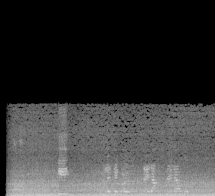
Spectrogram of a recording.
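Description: Steady low rumble of vehicle engines and road noise, with people talking in between.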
